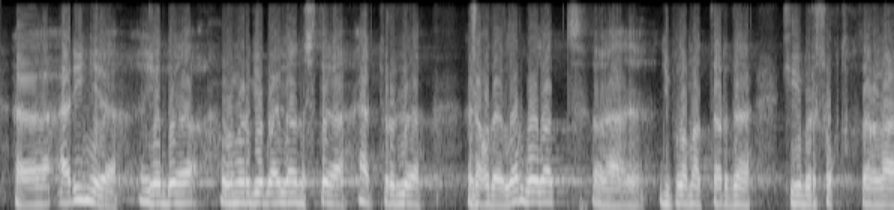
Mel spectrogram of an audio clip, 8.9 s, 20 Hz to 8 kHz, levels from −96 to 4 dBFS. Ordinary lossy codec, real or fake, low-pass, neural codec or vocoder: none; real; 7.2 kHz; none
